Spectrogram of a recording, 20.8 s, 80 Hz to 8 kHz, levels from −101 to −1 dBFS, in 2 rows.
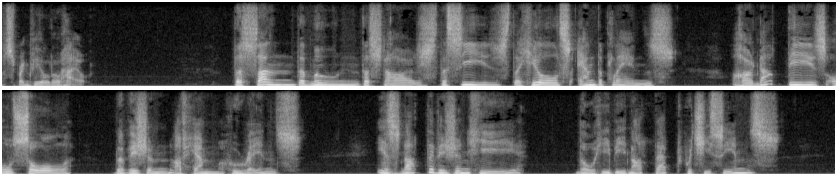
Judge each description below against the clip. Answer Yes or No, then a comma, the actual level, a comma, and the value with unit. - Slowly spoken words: Yes, slow, 110 wpm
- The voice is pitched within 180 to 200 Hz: No, medium, 160 Hz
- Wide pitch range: Yes, wide, 7.1 semitones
